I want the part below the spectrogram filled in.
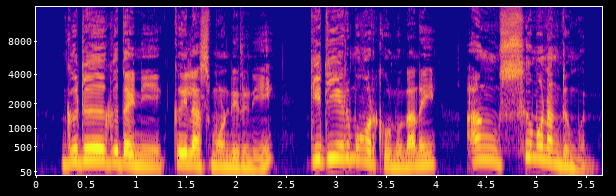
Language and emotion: Bodo, surprised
